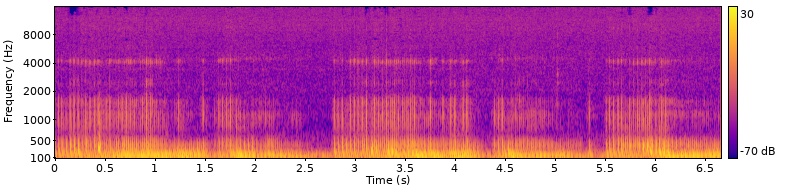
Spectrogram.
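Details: Merlin, a pet cat described as a feline study assistant, purring steadily indoors; a low rumbling purr swelling and fading in long breaths, roughly every two to three seconds, with brief pauses between cycles.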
